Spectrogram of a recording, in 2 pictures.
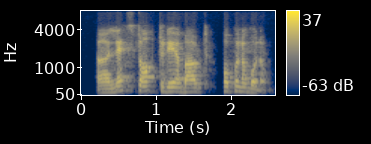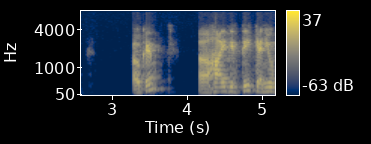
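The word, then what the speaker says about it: Ho'oponopono: Honopono.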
